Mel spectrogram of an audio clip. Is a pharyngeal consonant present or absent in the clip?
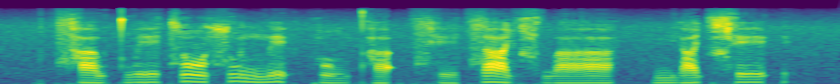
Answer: absent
